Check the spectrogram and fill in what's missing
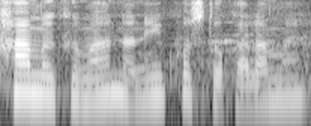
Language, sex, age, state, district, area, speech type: Bodo, female, 45-60, Assam, Kokrajhar, urban, spontaneous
